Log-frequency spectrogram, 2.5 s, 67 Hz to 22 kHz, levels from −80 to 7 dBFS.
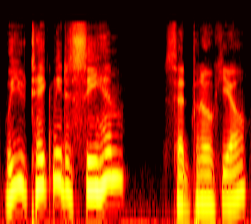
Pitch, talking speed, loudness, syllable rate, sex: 160 Hz, 215 wpm, -17 LUFS, 5.3 syllables/s, male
